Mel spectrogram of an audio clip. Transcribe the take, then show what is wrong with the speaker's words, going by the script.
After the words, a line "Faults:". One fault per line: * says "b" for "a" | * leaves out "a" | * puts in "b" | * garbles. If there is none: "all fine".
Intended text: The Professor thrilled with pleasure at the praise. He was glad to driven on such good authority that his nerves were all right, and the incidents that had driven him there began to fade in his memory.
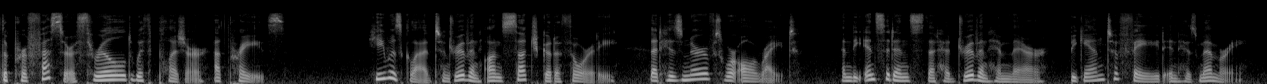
The Professor thrilled with pleasure at the praise. He was glad to driven on such good authority that his nerves were all right, and the incidents that had driven him there began to fade in his memory.
Faults:
all fine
